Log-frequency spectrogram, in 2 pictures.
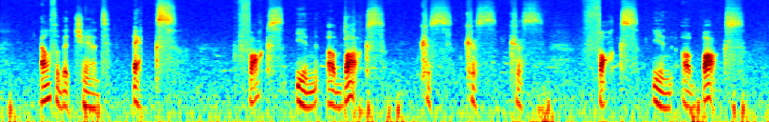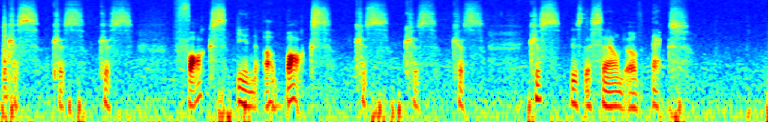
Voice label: x chant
